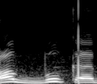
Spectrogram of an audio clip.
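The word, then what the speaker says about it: رَبُّكَ: Rabbuka, penekanan tasydidnya terasa.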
